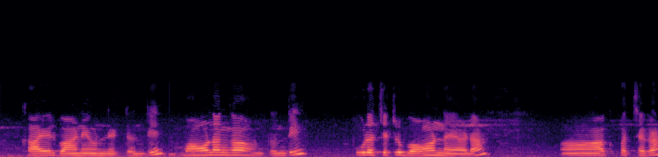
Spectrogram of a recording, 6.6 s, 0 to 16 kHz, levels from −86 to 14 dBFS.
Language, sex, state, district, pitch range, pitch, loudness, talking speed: Telugu, female, Telangana, Nalgonda, 210-250 Hz, 220 Hz, -17 LUFS, 75 wpm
